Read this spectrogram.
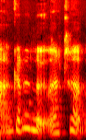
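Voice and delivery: normal talking voice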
